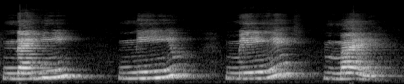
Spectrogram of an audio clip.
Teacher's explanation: जब शिरोरेखा मात्रा आ रही है तो वहां पर बिंदु के रूप में लिखा जाता है, लेकिन उच्चारण नाक और मुंह दोनों से होता है। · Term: अनुनासिकता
